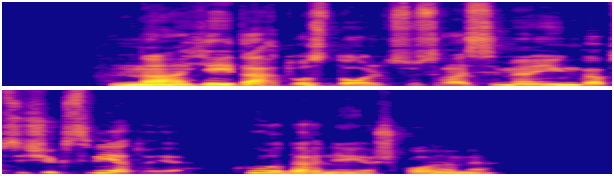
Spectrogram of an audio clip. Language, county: Lithuanian, Vilnius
